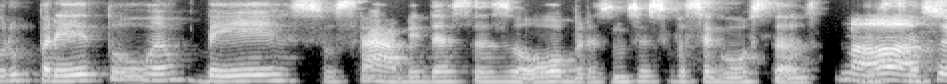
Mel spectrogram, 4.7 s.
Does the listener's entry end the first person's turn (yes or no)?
yes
